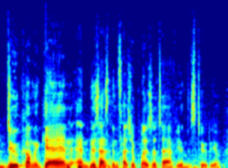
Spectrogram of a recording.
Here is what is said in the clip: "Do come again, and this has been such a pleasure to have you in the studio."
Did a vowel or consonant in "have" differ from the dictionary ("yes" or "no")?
no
